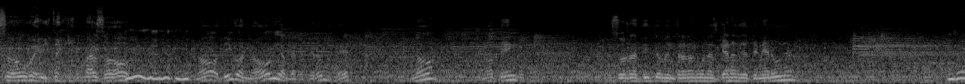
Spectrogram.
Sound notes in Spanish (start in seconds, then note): 1.2 risas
